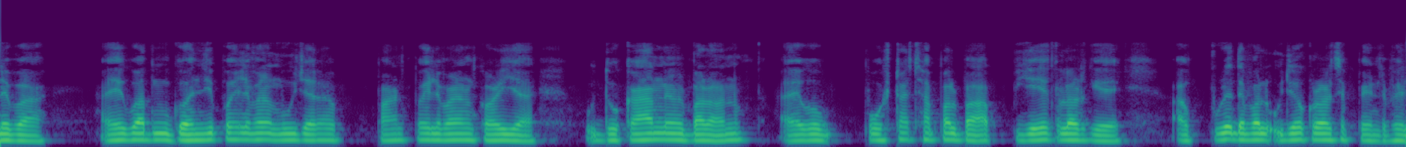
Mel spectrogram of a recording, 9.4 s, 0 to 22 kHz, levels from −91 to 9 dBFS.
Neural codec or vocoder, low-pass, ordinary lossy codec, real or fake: codec, 16 kHz, 4 kbps, X-Codec, WavLM features, trained on Multilingual LibriSpeech; none; none; fake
